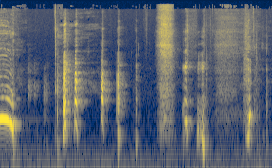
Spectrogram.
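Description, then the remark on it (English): A human voice imitates an eerie cryptid howl, an Alabama howler: a short, bright wail that slides downward, followed by a rapid string of breathy yelps, hisses and clicking vocal bursts. “You thought you heard some Alabama howlers before.”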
